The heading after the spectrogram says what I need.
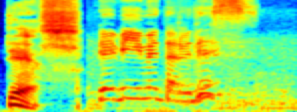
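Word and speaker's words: です: will use a pun with the English word death instead of the Japanese word Des as Des means I am or we are and is pronounced similarly okay the fox hand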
